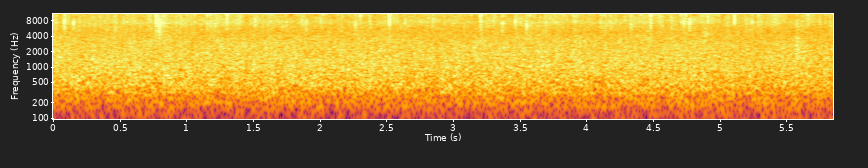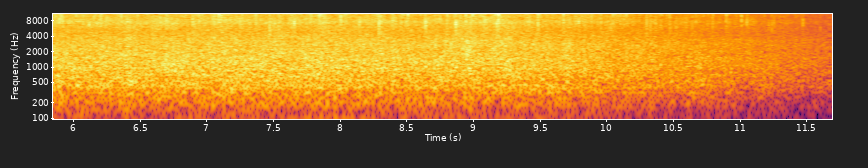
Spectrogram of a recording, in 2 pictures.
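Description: Faint steady rain with scattered small drop ticks, fading out near the end.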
